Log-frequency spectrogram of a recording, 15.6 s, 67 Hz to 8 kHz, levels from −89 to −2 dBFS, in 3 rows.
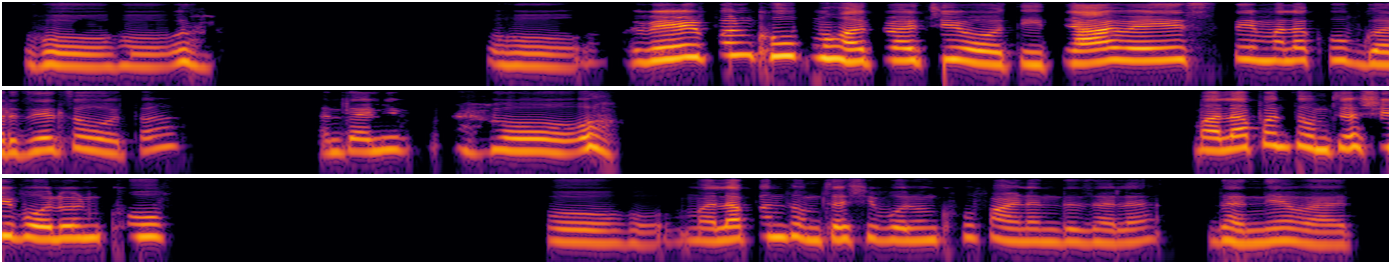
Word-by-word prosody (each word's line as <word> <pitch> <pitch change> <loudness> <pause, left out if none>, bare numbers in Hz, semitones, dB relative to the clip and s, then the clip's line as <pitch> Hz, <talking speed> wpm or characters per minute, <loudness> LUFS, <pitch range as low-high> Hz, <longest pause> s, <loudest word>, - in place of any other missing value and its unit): हो, 235 - 0 0.2
हो, 205 +3 -6 1.2
हो. 210 +1 -7 0.2
वेळ 315 +5 +9
पण 395 0 +3
खूप 370 -2 +4
महत्त्वाची 285 +1 +4
होती. 240 -4 +1
त्यावेळेस 285 +4 +5
ते 310 - +1
मला 285 0 0
खूप 290 -3 -5
गरजेचं 245 +4 -1
होतं. 255 +3 -5 0.6
आणि 230 - -8
त्यांनी 250 +2 -1 0.4
हो. 250 +2 +1 2.2
मला 270 +2 +4
पण 350 - +2
तुमच्याशी 300 0 +1
बोलून 265 -1 +3
खूप 285 -1 -1 1.4
हो, 220 - -7 0.2
हो. 180 -2 -14
मला 230 +2 +1
पण 280 -1 0
तुमच्याशी 245 -1 -3
बोलून 235 0 -3
खूप 265 +1 -10
आनंद 220 -3 -4
झाला. 210 +1 -8 0.3
धन्यवाद. 205 -4 -4
255 Hz, 125 wpm, -23 LUFS, 225-285 Hz, 2.2 s, वेळ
